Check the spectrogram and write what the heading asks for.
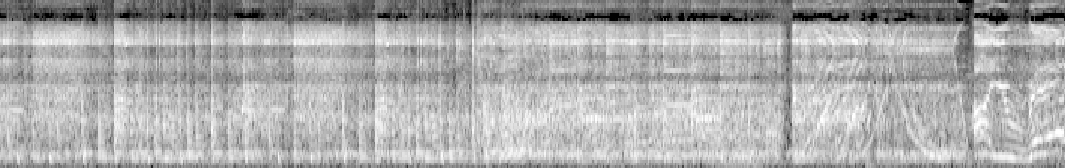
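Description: DX Build Driver transformation-belt toy, loaded with the Rabbit and Tank Full Bottles, playing its electronic transformation audio from the belt's own speaker. A recorded announcer-style voice runs over a looping electronic standby tune, with sweeping sound effects near the end.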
